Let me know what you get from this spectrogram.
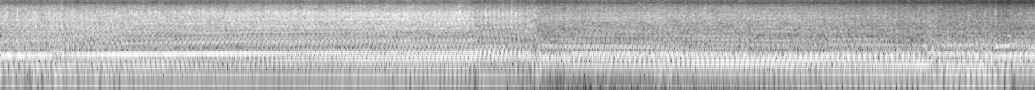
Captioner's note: engine loudly rumbling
